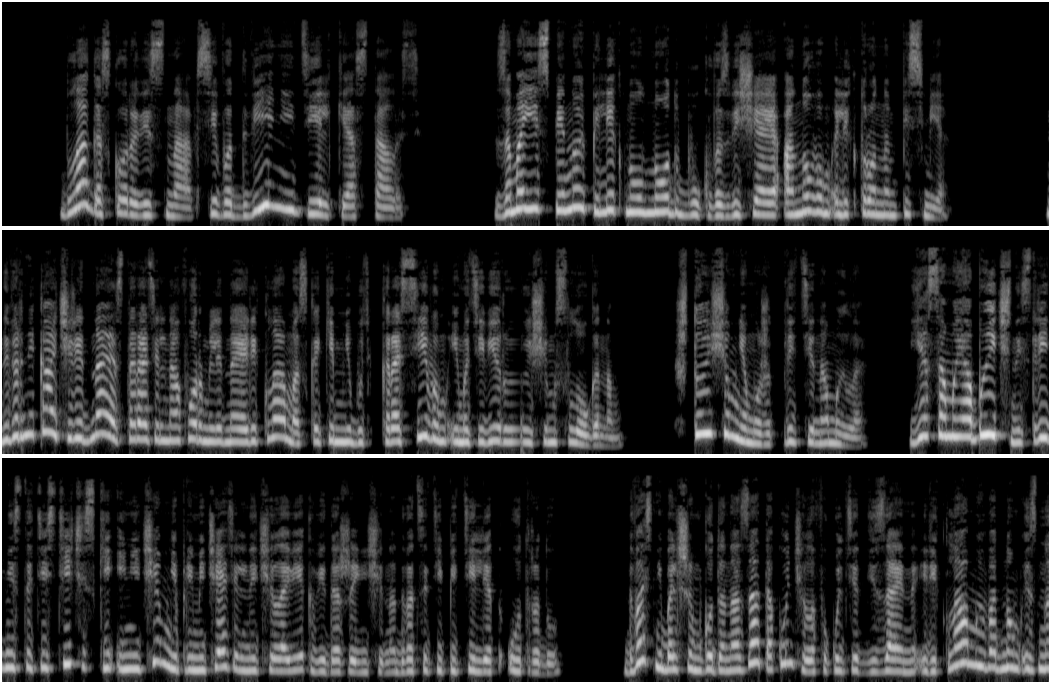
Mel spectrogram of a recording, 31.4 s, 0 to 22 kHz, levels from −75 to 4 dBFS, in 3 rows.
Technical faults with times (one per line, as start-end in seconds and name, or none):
15.55-15.70 call audio freeze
